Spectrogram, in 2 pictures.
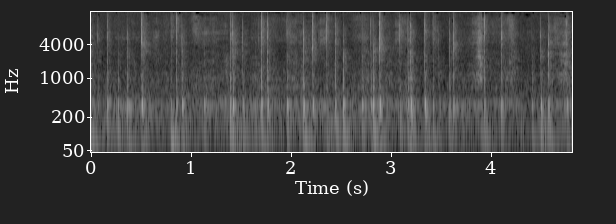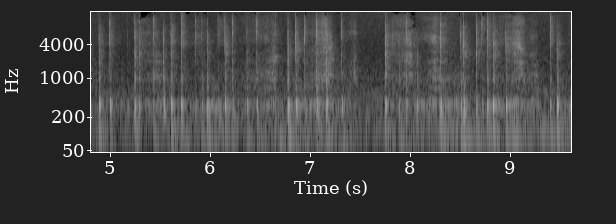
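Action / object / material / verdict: tap / laminated tabletop / laminate / none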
